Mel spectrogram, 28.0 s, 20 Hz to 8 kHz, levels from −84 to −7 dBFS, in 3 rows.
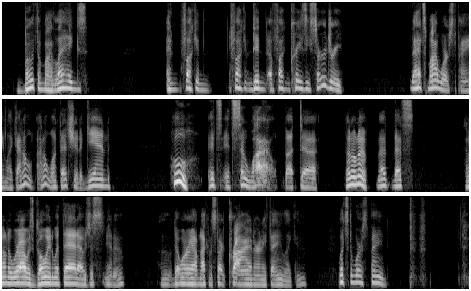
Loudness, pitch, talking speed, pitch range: -29 LUFS, 145 Hz, 145 wpm, 130-170 Hz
